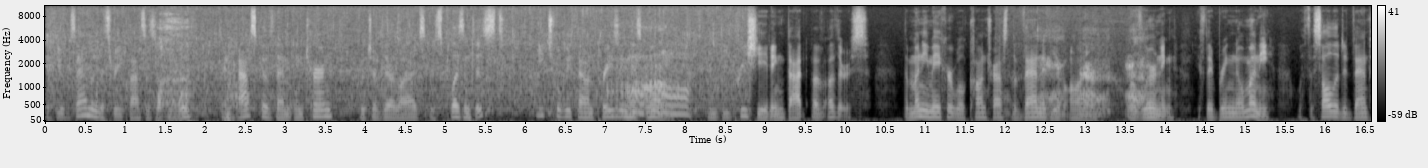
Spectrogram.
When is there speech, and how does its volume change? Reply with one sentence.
The speech can be heard from 0.0 to 16.5 s, at a steady volume.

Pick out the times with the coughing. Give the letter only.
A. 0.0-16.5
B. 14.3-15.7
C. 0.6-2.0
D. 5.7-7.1
C.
